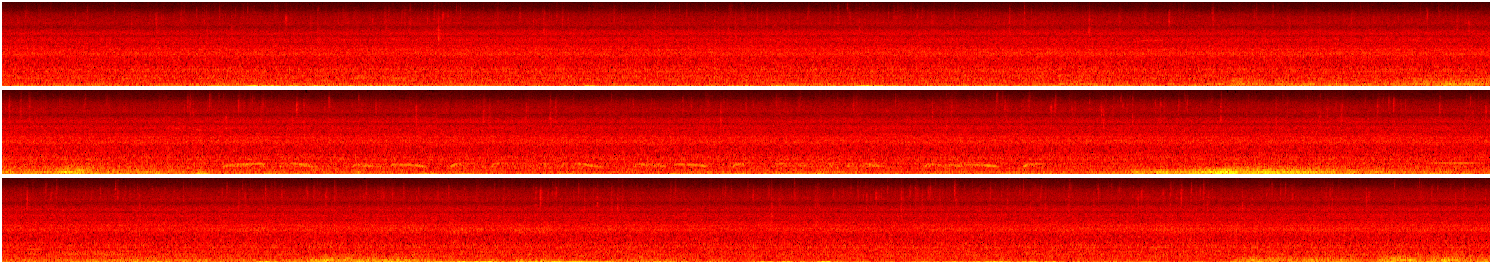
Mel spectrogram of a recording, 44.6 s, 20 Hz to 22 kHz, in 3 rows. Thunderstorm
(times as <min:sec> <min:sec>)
0:12.0 0:19.2, 0:24.8 0:35.1, 0:42.0 0:44.6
